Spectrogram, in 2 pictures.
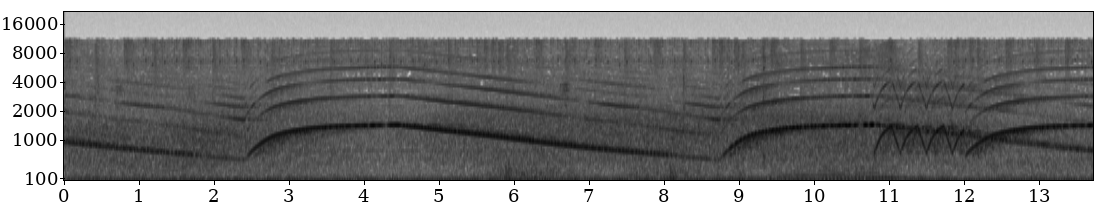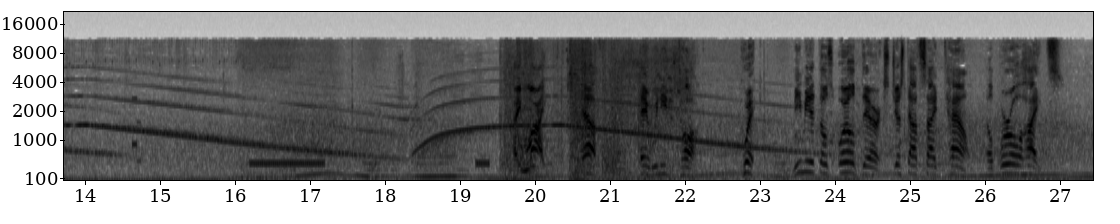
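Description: A car engine revs up and drops in pitch again and again as it shifts gears.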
